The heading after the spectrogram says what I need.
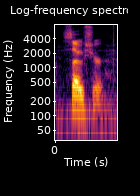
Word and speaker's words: Saucier: So when we go out of town, a lot of times we hear the announcer say that Chase is from Saucier, Mississippi. Saussure is the proper pronunciation for it, pronunciation, but we actually live in Success.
